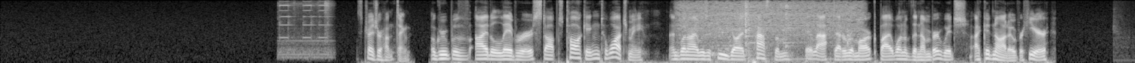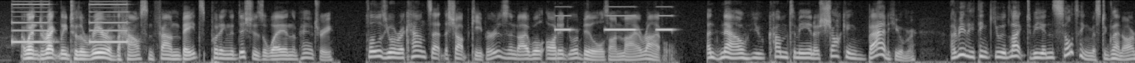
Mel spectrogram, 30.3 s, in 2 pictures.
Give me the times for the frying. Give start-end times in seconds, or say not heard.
8.9-11.6.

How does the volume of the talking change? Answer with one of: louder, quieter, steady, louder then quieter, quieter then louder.
quieter.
